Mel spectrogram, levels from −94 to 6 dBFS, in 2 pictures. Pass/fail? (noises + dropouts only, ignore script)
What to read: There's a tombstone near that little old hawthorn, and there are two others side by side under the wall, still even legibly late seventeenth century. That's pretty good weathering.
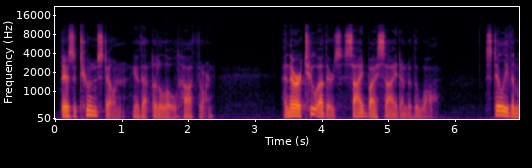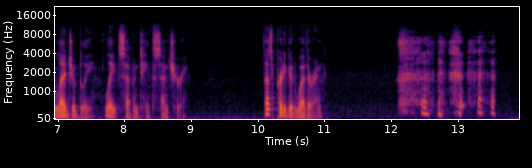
fail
